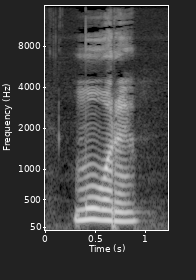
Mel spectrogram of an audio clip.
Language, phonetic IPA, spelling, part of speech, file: Ukrainian, [ˈmɔre], море, noun, Uk-море.ogg
- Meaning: sea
